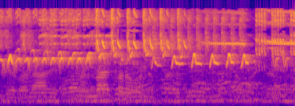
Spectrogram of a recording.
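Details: Short burst from an Afghan nightingale competition: a sharp rising note, then a quick line of bright downslurred chirps about five per second, with other birds behind and a low hum of voices.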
